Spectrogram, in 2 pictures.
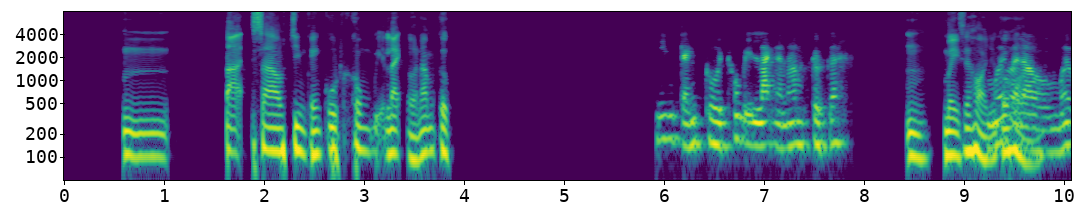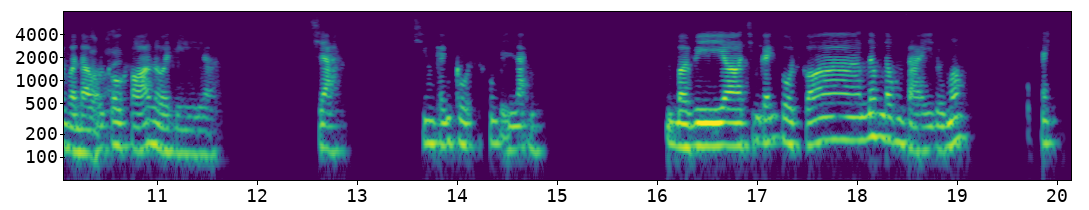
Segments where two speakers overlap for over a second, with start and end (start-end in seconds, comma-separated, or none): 9.2-10.7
